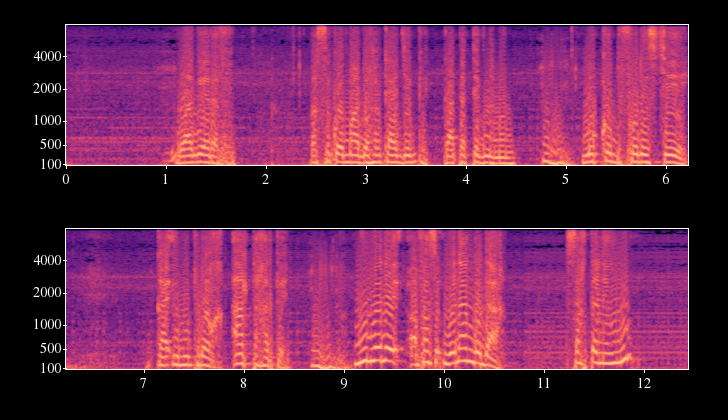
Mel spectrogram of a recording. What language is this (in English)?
Serer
